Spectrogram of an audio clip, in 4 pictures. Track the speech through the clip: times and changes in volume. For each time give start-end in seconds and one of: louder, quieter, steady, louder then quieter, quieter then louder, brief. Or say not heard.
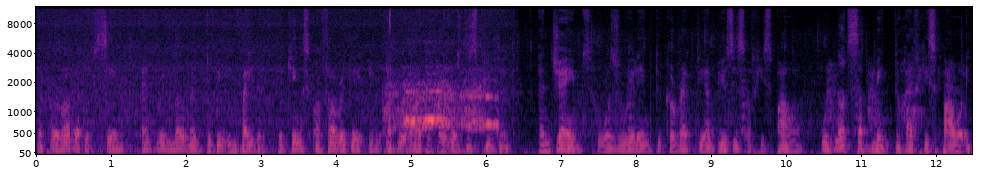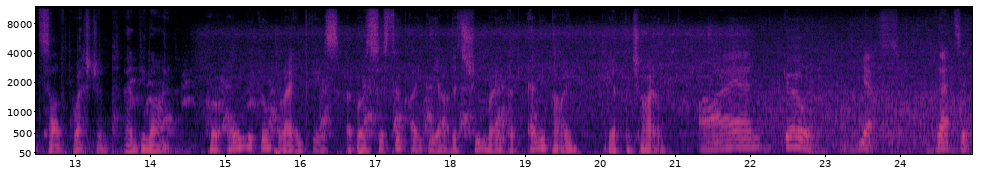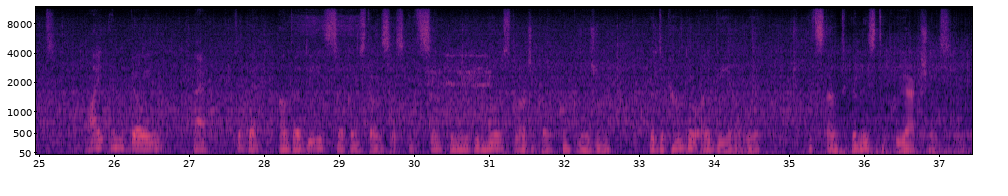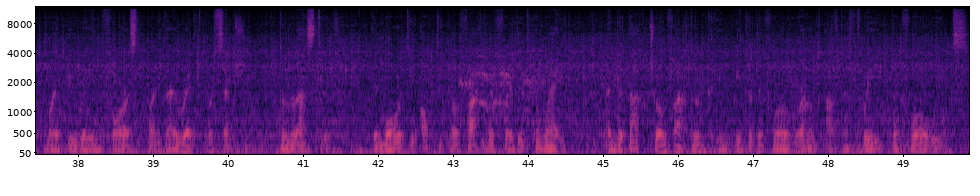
0.0-49.8 steady.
